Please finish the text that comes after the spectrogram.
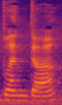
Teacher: the mid vowel is going to be central, and it's going to be a schwa, which is the sound, as in the end of my name, Glenda.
